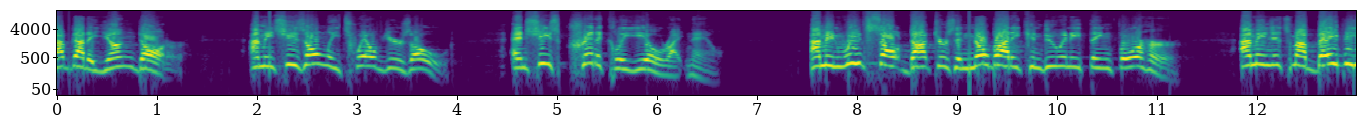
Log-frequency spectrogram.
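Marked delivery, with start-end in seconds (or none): none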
